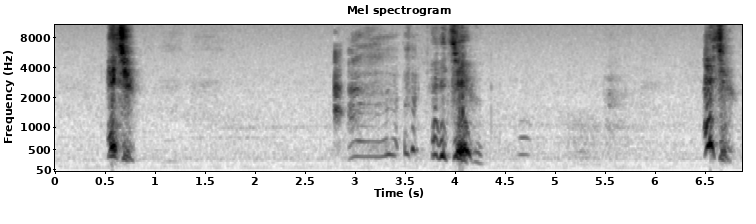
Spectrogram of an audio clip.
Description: Cute baby laughs hysterically at sneeze.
